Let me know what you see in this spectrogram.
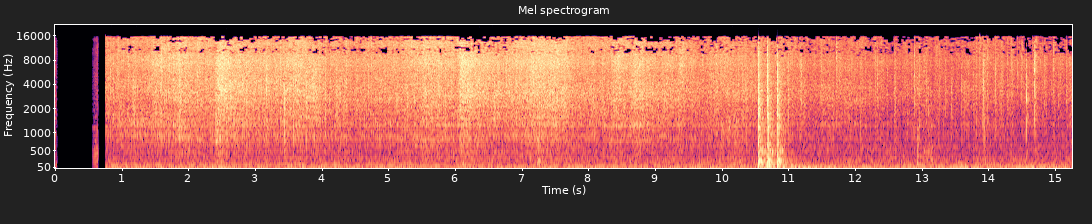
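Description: Broccoli florets and peas sizzling as they fry in butter in a pan while being stirred, starting just under a second in. About ten and a half seconds in, a brief clatter of the stirring utensil knocking against the pan.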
